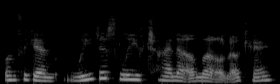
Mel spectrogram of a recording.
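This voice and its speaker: A woman's voice: on the low side, animated, normal speed, dark tone, breathy edge. A young woman co-hosting a podcast in casual chat, teasing in a dry, matter-of-fact way. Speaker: podcast co-host.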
